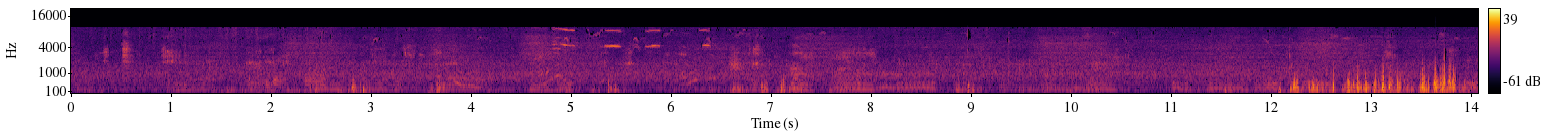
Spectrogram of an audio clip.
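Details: Shetland Sheepdog puppies, 7.5 weeks old, romping together in spring. Short, scattered whimpers and squeaks are heard throughout, building to a dense burst of sharp, harmonic yelps near the end, with some human voices in the background.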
